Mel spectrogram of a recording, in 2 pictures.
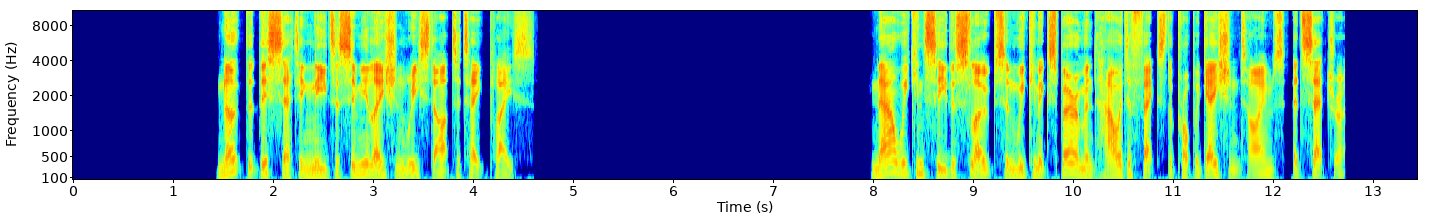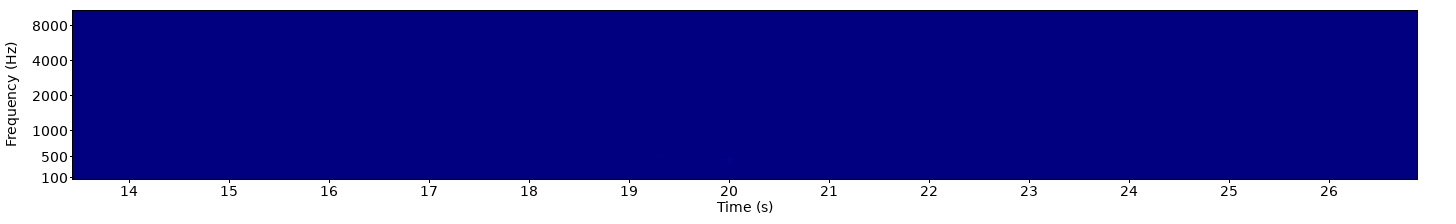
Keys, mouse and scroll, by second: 2.6 click, 3.4 click, 4.0 click, 10.2-13.3 drag, 22.3 click.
